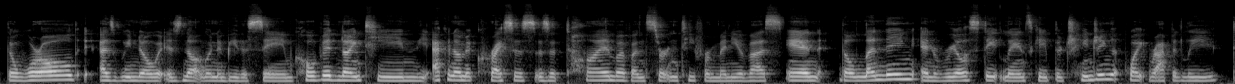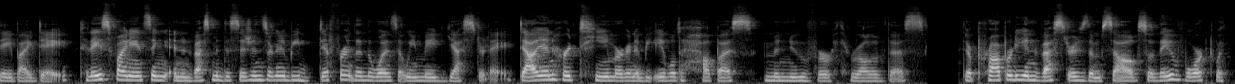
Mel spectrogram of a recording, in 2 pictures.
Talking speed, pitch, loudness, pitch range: 200 wpm, 180 Hz, -22 LUFS, 170-195 Hz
